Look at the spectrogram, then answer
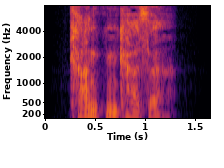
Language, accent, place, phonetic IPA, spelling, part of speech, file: German, Germany, Berlin, [ˈkʁaŋkənˌkasə], Krankenkasse, noun, De-Krankenkasse.ogg
- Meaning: health insurance company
